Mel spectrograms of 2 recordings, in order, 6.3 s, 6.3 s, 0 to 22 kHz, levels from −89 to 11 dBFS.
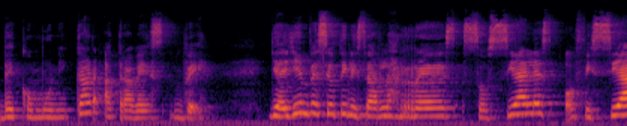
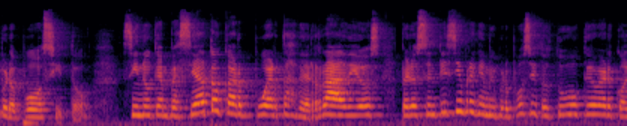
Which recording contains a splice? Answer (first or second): second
